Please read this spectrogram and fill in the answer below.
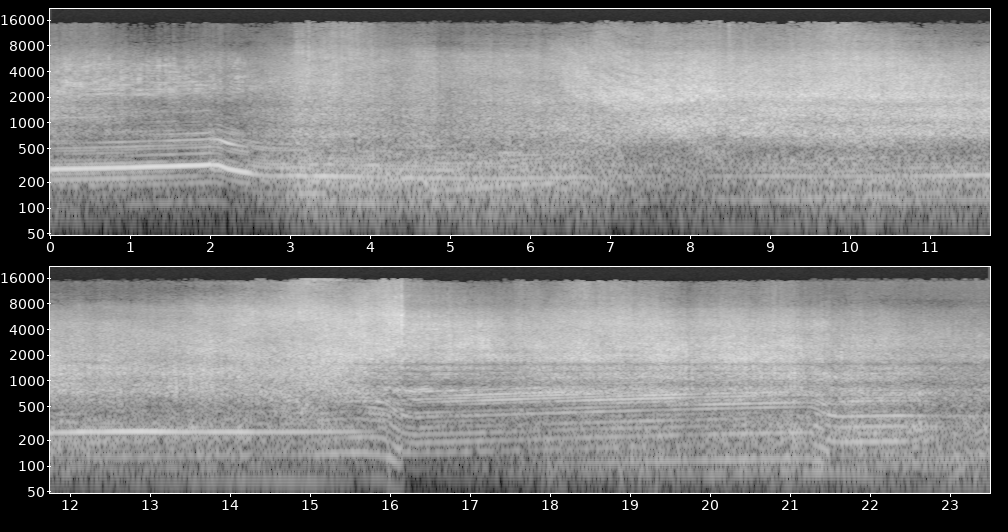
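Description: A performance car's engine held at high revs and pulling hard, its pitch dropping sharply at gear changes about two seconds in, near two-thirds of the way through and again near the end, and climbing between shifts.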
